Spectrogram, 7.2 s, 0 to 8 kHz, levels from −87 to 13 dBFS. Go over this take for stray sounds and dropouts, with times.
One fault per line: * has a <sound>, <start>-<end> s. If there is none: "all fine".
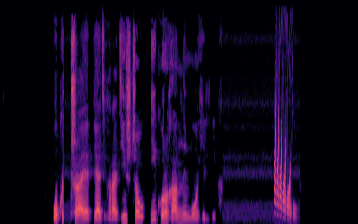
* has a dropout, 1.3-1.4 s
* has a chirp, 5.5-6.0 s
